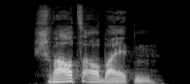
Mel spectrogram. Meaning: to moonlight (work illicitly)
- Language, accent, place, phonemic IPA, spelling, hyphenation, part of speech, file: German, Germany, Berlin, /ˈaʁbaɪ̯tən/, schwarzarbeiten, sch‧warz‧ar‧bei‧ten, verb, De-schwarzarbeiten.ogg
